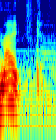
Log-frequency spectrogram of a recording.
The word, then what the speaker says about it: Nike: ha tomado el nombre aunque se pronuncia a la inglesa bueno es nike y significa victoria entonces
